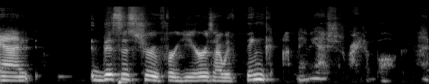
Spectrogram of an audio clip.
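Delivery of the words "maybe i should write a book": barely voiced, hushed, secretive whisper, very quiet. Recalling a thought he didn't dare tell anyone, whispered. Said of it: "I'm whispering it".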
